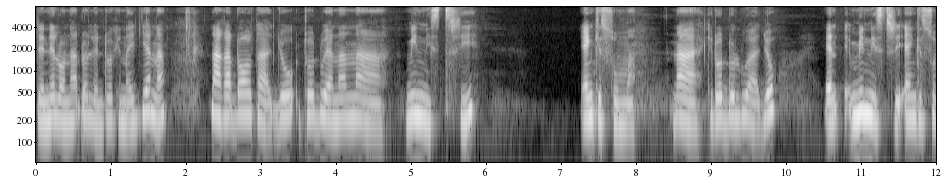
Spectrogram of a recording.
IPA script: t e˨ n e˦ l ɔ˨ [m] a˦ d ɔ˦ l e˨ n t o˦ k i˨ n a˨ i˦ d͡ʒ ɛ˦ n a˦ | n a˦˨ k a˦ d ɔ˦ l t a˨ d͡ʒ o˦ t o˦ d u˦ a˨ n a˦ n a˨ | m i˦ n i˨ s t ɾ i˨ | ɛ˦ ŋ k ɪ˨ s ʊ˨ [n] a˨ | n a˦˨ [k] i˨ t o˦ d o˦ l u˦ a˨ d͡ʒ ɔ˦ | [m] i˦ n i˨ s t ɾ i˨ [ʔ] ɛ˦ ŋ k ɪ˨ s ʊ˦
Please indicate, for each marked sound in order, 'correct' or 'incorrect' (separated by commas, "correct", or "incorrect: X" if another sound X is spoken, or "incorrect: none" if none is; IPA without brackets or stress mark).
incorrect: n, incorrect: m, correct, correct, correct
